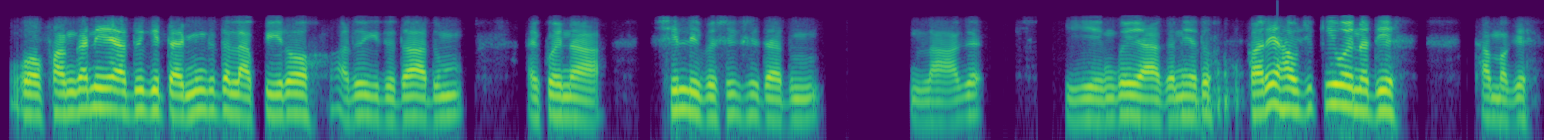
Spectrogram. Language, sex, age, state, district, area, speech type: Manipuri, male, 60+, Manipur, Churachandpur, urban, conversation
